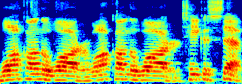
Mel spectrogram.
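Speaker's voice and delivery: ordinary talk, nothing marked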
